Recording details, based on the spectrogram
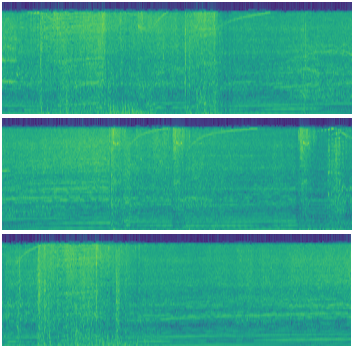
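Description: Volkswagen race cars in The Crew Motorfest lapping a track, engines revving and shifting through gears with loud passes and swells of acceleration, sustained and close for the whole stretch.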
